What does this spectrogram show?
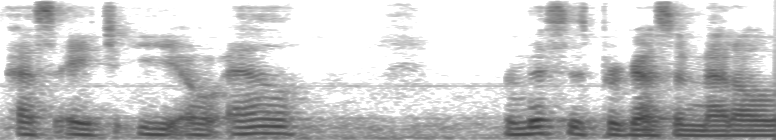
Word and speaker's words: Sheol: And their album, not sure how to pronounce it, maybe Sheol or Sheol. It's Sheol.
